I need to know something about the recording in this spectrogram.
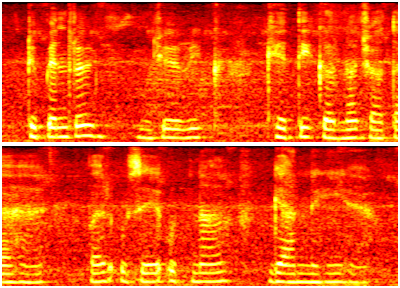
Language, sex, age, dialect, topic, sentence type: Hindi, female, 18-24, Marwari Dhudhari, agriculture, statement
